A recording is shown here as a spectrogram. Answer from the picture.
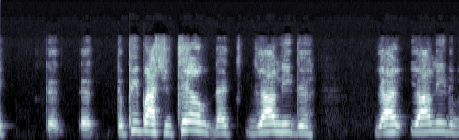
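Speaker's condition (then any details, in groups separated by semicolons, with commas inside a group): Cerebral palsy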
